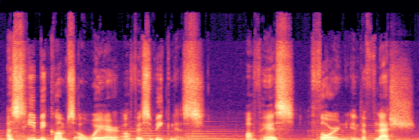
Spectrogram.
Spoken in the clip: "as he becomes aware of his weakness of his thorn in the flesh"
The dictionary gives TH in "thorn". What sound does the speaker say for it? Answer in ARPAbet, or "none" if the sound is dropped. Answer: TH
